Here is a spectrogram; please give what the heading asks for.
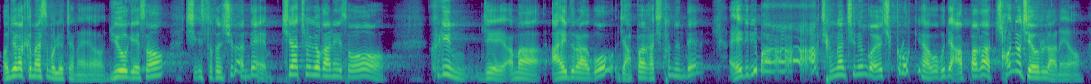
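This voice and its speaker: A man's voice: a little high, very animated, a little fast, a bit bright. A male pastor giving a sermon, often asking the congregation questions and acting out the people in his stories. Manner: asks the congregation questions and acts out quoted people. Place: church sanctuary. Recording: long church reverb.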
